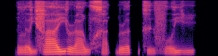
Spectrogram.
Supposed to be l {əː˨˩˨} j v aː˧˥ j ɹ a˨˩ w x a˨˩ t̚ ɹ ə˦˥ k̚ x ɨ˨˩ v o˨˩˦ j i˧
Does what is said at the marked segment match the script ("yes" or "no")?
no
